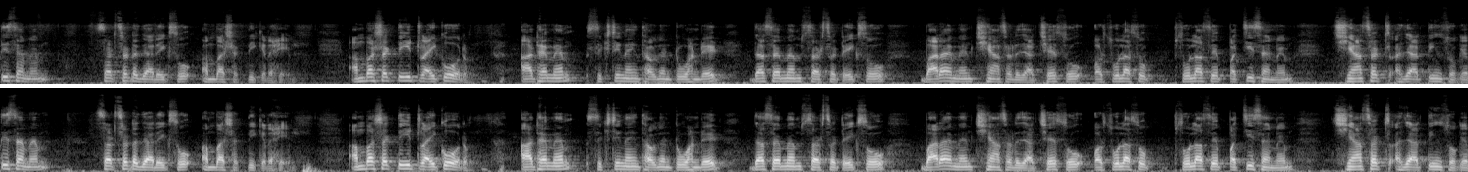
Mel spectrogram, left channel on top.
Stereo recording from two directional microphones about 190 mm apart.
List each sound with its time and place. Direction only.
0.0 s speech: 30° right (ahead or behind)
